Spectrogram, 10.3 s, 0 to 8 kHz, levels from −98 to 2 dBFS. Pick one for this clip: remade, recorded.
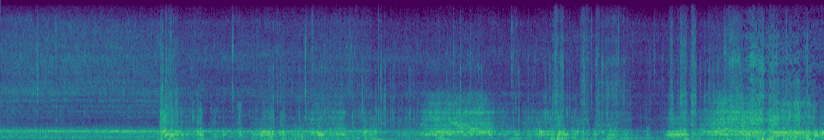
recorded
